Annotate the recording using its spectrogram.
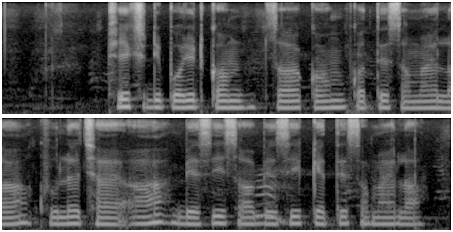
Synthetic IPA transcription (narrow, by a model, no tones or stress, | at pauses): pʰiksɖipod͡ʒiʈkəmsəkəmkət̪esəməjlakʰulet͡ʃʰaeabesisəbesiket̪esəməjla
